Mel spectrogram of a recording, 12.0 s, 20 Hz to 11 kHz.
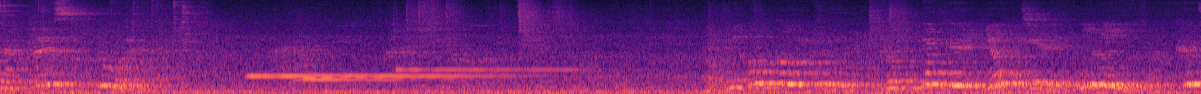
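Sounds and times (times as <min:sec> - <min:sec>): low rumble of terminal hall: 0:00.0 - 0:12.0
public address chime: 0:02.4 - 0:06.3.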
